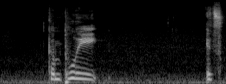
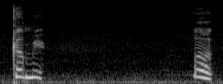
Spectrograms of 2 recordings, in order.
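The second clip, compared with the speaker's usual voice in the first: firmer and a bit louder, meaning it; insistent; 7 semitones higher, 4 dB louder than usual. Acted. Scientist insisting her guest come look at the lab, firm call. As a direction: call them over again, this time insisting. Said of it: "No, I mean it".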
